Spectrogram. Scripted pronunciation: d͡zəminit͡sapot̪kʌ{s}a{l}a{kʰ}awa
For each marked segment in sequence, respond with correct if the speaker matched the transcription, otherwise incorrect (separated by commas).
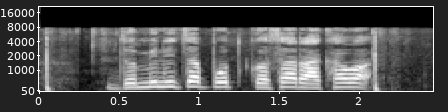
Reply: correct, incorrect, correct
